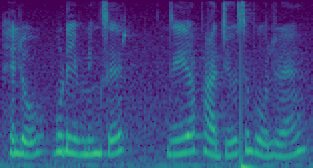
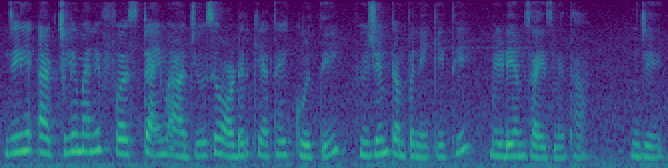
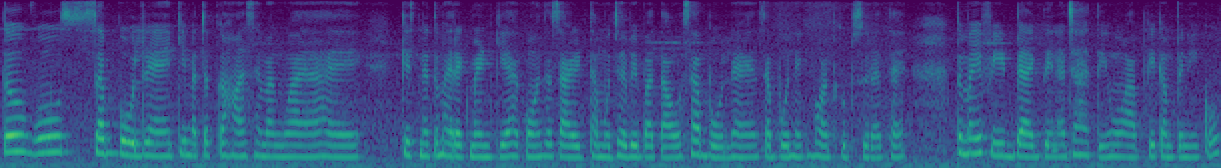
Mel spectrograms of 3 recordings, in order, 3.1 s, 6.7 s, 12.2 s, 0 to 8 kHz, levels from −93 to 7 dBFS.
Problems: none marked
